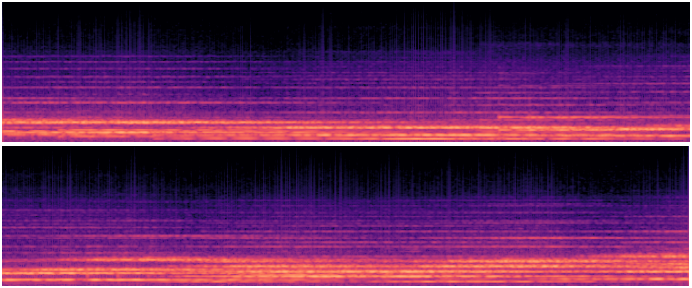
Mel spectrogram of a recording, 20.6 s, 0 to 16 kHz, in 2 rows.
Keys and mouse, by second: 1.6 shift+drag, 2.1 shift+click, 2.5 shift+click, 3.7-4.2 drag, 5.0-5.9 typing, 6.3 click, 6.8 click, 7.2-8.2 typing, 7.4-8.9 drag, 9.5 typing, 10.2-11.5 drag, 11.9 g, 13.1-14.4 typing, 13.4-15.6 drag, 15.6-17.1 typing, 15.8 click, 18.5 g, 19.8 click, 20.4 click.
